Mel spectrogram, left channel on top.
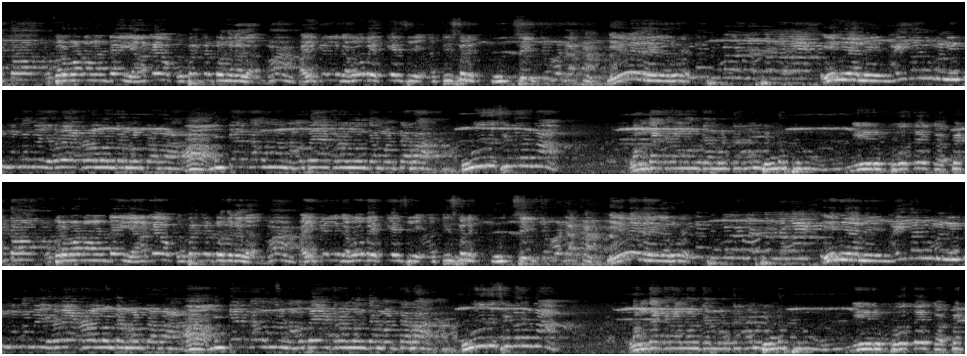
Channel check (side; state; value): both; normal; correlation 0.44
